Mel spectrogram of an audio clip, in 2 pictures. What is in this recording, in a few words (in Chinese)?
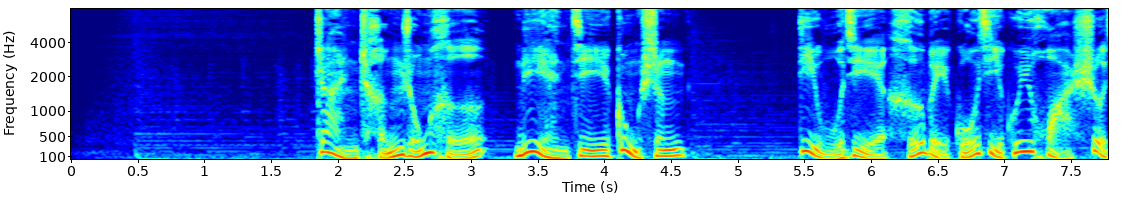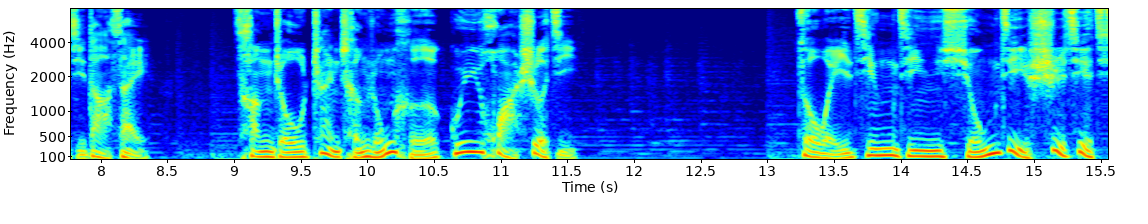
多媒体 项目规划, 男; 沧州站城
